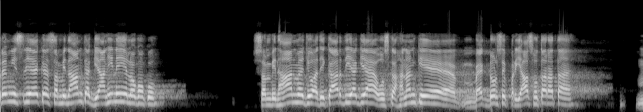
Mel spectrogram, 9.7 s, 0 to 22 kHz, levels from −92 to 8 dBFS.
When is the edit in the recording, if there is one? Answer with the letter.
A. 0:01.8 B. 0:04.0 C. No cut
C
